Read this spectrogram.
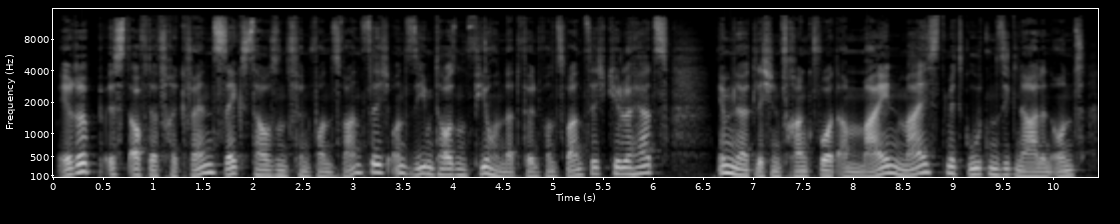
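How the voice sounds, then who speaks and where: A man reading listener letters and a story on air as a radio presenter, in a measured, formal way. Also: medium pitch, creaky.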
